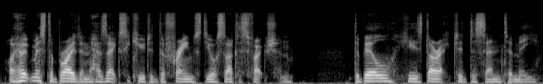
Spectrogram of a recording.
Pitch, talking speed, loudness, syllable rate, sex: 125 Hz, 220 wpm, -19 LUFS, 6.4 syllables/s, male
